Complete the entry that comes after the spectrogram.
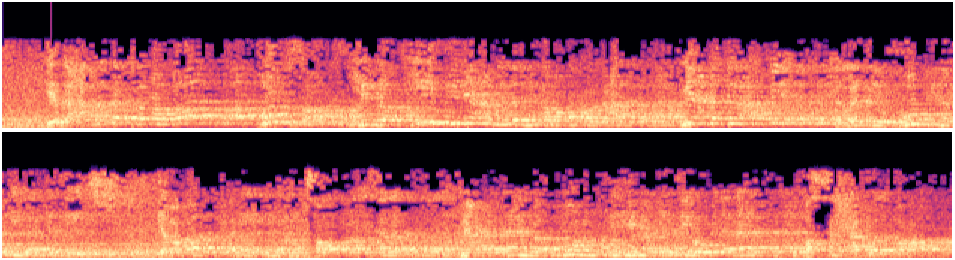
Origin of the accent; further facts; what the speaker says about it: Egypt; اللهم انا نسالك ان تحفظ بلدنا مصر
